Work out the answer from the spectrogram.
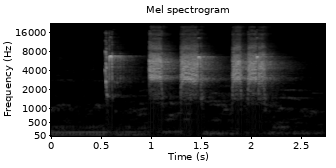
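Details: Harsh call of a black francolin: a thin squeaky first note, then a rhythmic run of three rough, buzzy, rasping bursts, each about a quarter second long, over a faint low hum.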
